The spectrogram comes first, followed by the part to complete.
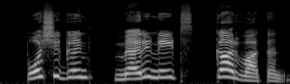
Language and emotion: Kashmiri, neutral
